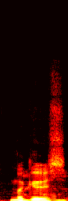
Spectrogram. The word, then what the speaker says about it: Magus: Nice Magus cover, Magus, however you say it. Yep, so Nobody knows how to say it. Is it Magus or Maggot? Magoose. The Magoose. There you go.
